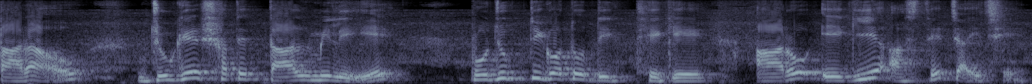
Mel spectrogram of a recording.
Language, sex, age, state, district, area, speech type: Bengali, male, 60+, West Bengal, Paschim Bardhaman, rural, spontaneous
